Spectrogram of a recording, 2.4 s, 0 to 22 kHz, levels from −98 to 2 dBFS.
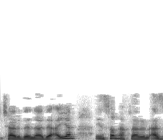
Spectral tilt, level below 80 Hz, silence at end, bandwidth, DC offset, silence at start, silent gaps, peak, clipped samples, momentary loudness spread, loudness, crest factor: -6 dB/octave; -64 dBFS; 0 s; 7.4 kHz; under 0.1%; 0 s; none; -4 dBFS; under 0.1%; 6 LU; -18 LUFS; 14 dB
